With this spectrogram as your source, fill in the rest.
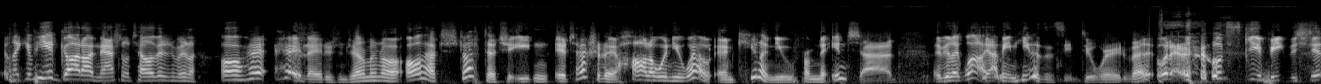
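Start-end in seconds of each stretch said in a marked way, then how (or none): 2.2-8.9 mock breezy, calm, unbothered, casual, zero urgency. Mocking how Mo would warn people on national television, imitating Mo's unworried calm. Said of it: "there was no fucking urgency at all in his voice".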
